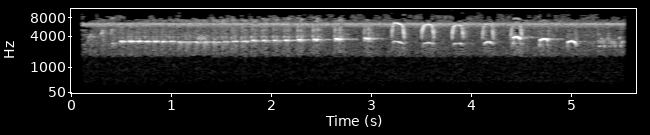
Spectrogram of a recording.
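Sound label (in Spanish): voz hornero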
